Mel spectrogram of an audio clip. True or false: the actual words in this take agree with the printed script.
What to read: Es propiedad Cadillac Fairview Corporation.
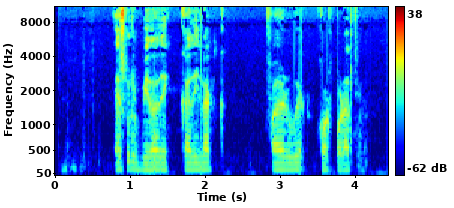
false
